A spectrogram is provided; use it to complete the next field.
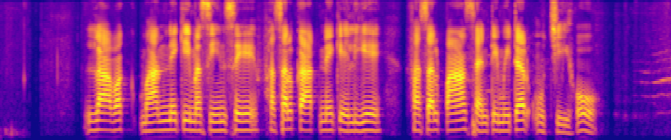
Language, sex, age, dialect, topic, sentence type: Hindi, female, 56-60, Garhwali, agriculture, statement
